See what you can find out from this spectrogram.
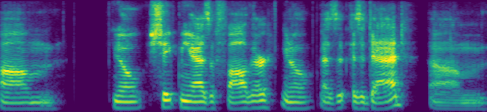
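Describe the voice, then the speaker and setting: A man's medium-pitched voice in a very clean recording, silent background. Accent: New York. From New York. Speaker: motorcyclist and community volunteer. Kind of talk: interview. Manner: halting, many fillers.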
